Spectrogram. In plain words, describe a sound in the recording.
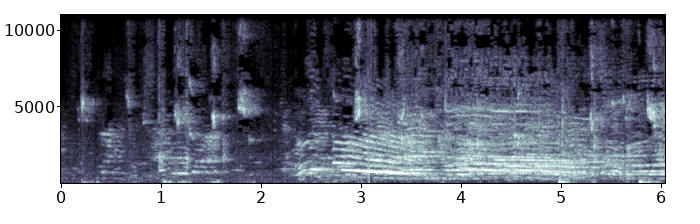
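A basketball bounces on a hardwood floor with dull thumps.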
